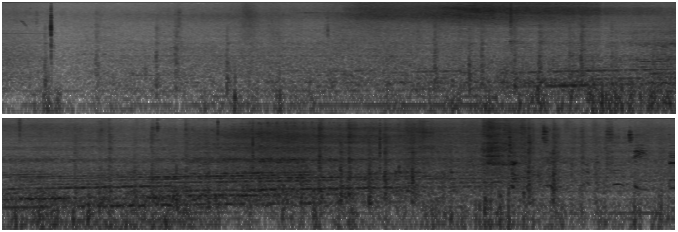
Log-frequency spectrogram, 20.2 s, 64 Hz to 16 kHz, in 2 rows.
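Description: Class 321 electric multiple unit accelerating away from the platform, growing louder over the first ten seconds. Its traction motors whine and slowly rise in pitch as it gathers speed, and its wheels click over the rail joints.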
